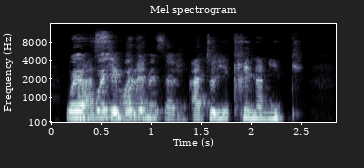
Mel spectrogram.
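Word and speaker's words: Crénamik: Atelier Crénamique. Je prononce bien? Oui, Crénamique. C-R-E-N-A-M-I-K.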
